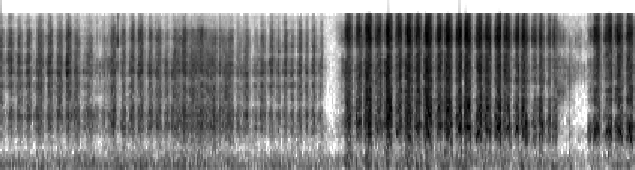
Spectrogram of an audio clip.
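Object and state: Leather ballet flat being brushed.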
